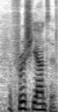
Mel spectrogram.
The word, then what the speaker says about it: Frusciante: Frusciante. – Frischiante, ja, genau.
